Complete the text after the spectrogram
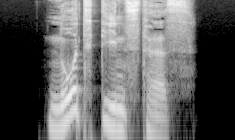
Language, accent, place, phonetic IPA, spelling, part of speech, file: German, Germany, Berlin, [ˈnoːtˌdiːnstəs], Notdienstes, noun, De-Notdienstes.ogg
- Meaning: genitive singular of Notdienst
